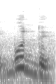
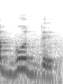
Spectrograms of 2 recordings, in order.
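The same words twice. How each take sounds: First: बुध with a quick short u; बुध, short vowel. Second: बुध with a short clipped u; बुध, quick u. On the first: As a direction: clip the u in बुध. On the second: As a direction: say बुध fast. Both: Shown as a demonstration. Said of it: "छोटा ऊ लगेगा बा पर".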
